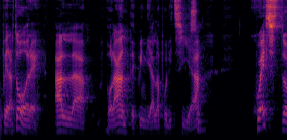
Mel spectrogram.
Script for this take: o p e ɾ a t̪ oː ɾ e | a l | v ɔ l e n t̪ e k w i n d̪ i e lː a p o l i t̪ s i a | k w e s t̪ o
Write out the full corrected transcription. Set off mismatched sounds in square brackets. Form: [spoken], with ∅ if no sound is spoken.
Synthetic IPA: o p e ɾ a t̪ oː ɾ e | a l | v [o] l [a] n t̪ e k w i n d̪ i [a] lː a p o l i t̪ s [iː] a | k w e s t̪ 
